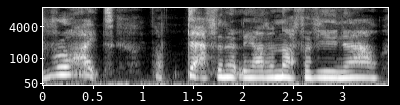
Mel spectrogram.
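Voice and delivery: high, fed-up hero voice; squeaky, exasperated put-on Luke; kid doing Luke. Luke telling the Emperor he's had enough, high and fed up.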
